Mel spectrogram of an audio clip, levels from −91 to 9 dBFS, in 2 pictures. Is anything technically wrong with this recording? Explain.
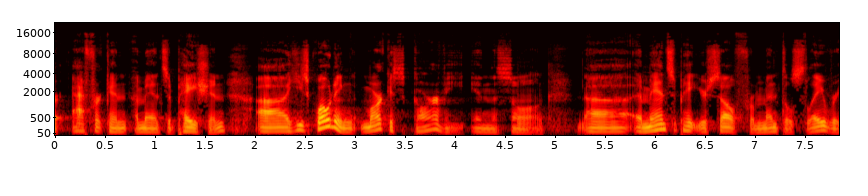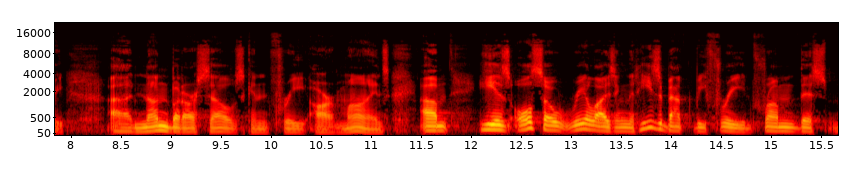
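Yes. From 3.40 to 4.63 s, just after "he's quoting", the speech shows channel delay (comb filtering). One channel runs roughly 1.5 ms behind the other, and when the two are summed to mono, components common to both cancel at evenly spaced frequencies, the first around 300 Hz. The speech turns hollow and phasey for that stretch. A spectrogram shows fixed dark horizontal notch bands stacked up the spectrum.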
